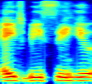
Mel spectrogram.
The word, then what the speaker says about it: HBCU: I mean, from what I can tell, I knew I was saying it wrong. It's HBCU.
